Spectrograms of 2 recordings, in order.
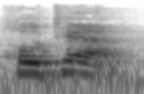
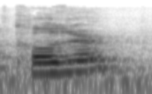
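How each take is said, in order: First: The word starts with a throaty H sound. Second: The word starts with a hard K sound. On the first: The speaker calls it right. "The pronunciation is Hoter" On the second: The speaker calls it wrong. "I pronounced that wrong"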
